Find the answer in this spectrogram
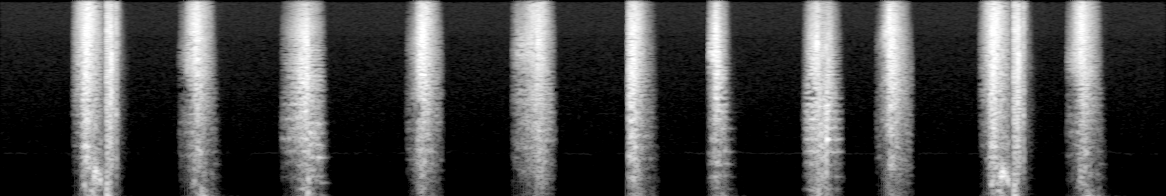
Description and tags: blowgun - pipeblow - dart shotting
Loopable sounds of a blowgun made by me.
blowgun, darts, impact, shot, tube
